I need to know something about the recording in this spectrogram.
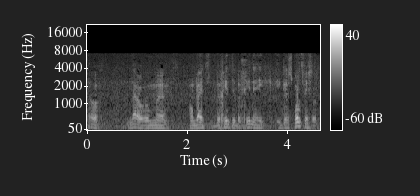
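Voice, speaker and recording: A man's voice: deep voice, moderate pace, fairly bright tone. An actor playing a talkative, easygoing sport fisherman in a 1970s radio drama, telling his tale in a hesitant, rambling way. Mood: hesitant, chatty. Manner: hesitant, rambling storytelling with stammers. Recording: dull, noisy 1970s radio recording.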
